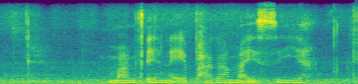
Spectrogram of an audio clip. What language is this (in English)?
Xhosa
